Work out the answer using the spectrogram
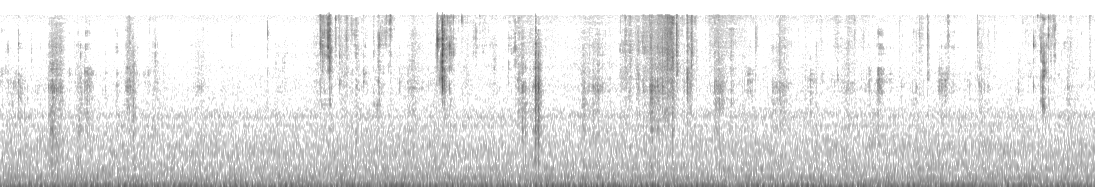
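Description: A person chewing food close to the microphone, with scattered short mouth clicks, over a steady low hum.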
